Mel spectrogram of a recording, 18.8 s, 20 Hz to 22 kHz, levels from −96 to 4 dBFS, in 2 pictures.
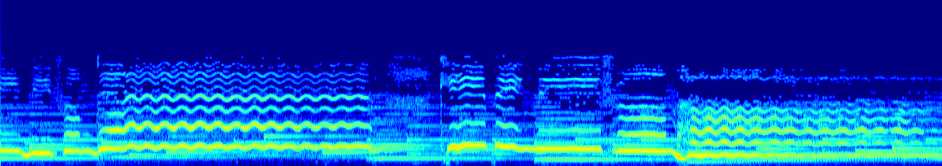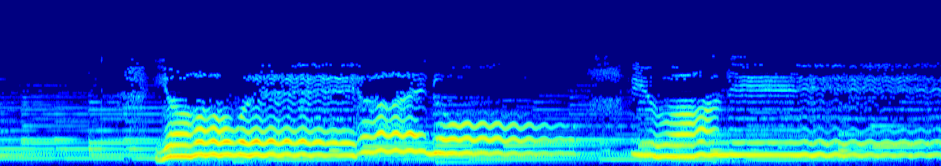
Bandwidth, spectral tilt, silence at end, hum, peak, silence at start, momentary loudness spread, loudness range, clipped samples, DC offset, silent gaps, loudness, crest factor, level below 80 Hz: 5.6 kHz; -4.5 dB/octave; 0 s; none; -20 dBFS; 0 s; 18 LU; 7 LU; under 0.1%; under 0.1%; none; -35 LUFS; 16 dB; -84 dBFS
